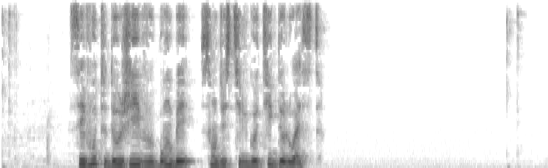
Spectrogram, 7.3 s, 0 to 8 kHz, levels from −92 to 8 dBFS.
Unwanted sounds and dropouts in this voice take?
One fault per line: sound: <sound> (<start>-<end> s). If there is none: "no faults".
no faults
